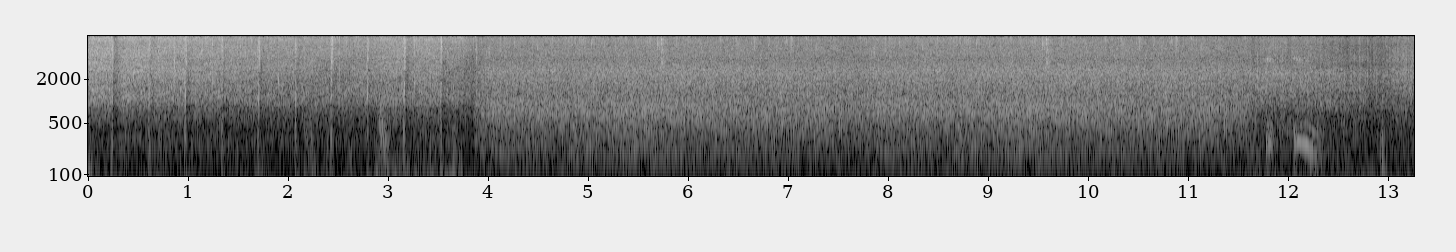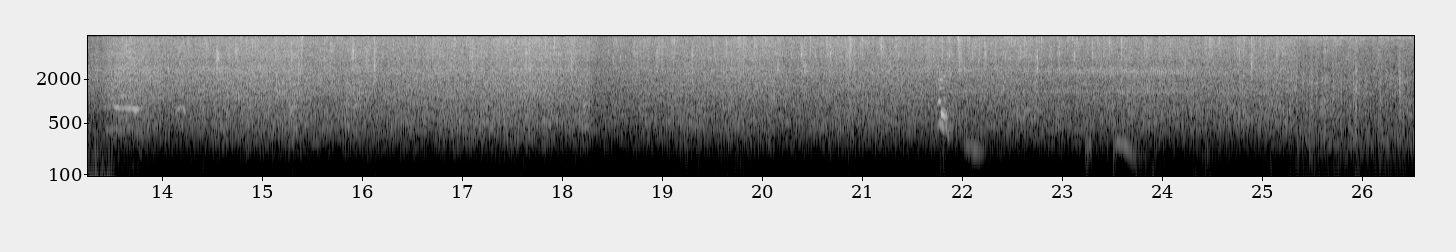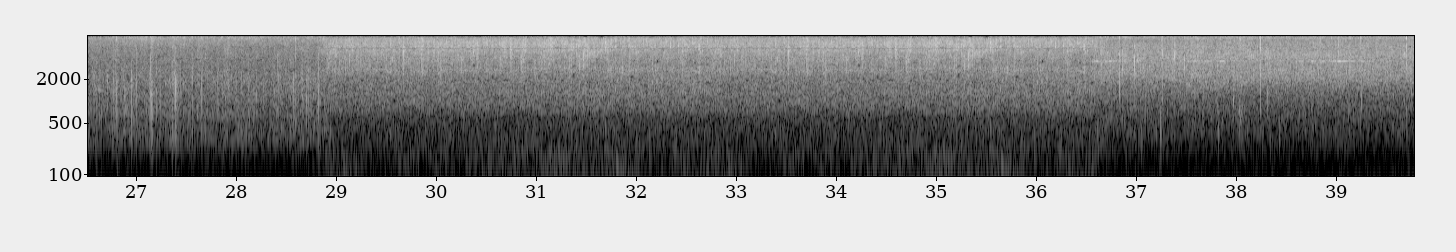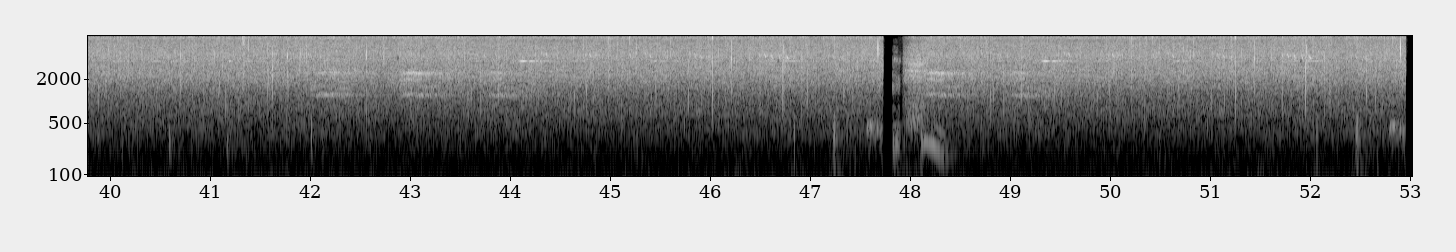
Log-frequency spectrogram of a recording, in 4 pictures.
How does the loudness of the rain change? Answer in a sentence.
The volume of the rain stays about the same.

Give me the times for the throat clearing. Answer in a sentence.
You can hear the throat clearing from 11.8 to 12.4 s, from 23.2 to 23.9 s and from 47.8 to 48.5 s.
